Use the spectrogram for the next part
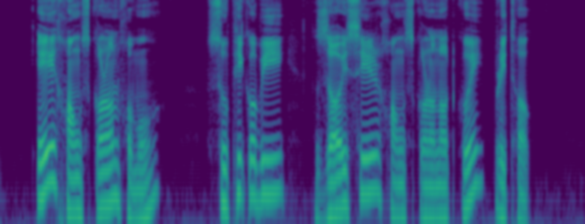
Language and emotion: Assamese, neutral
